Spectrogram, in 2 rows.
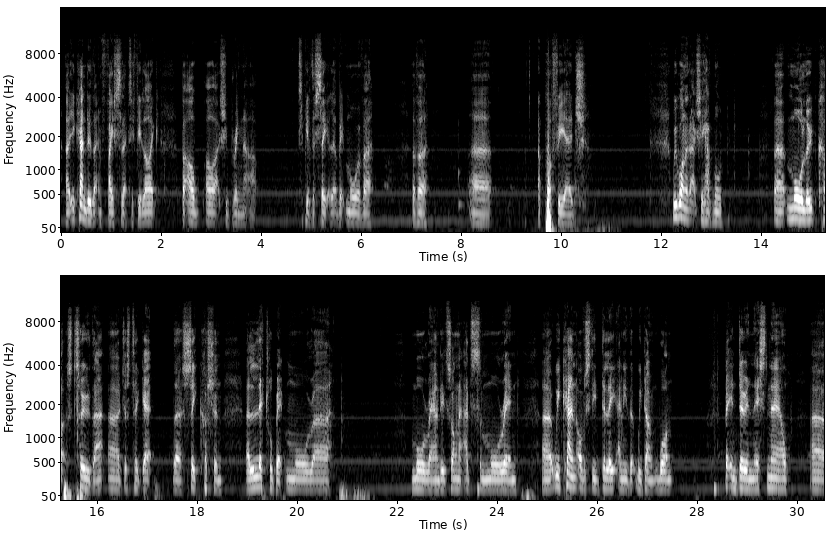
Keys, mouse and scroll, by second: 0.5 shift+right click, 0.8 middle click, 2.8 click, 4.6 a, 5.0 middle click, 13.8 click, 14.9 ctrl+r, 17.6 click, 17.8 a, 20.2 ctrl+r, 23.1 click, 23.7 a, 23.8 middle click, 25.8 ctrl+r, 27.9 click, 27.9 a, 29.2 ctrl+r.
